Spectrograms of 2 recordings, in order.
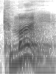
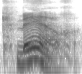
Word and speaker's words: Khmer: The R is spelled in the word because historically it was pronounced.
